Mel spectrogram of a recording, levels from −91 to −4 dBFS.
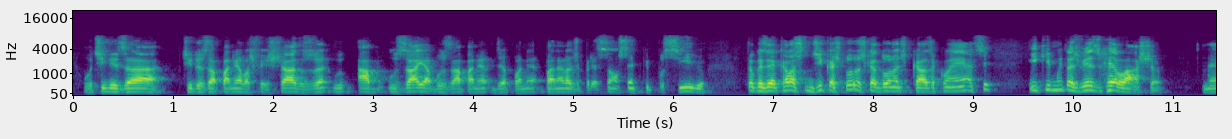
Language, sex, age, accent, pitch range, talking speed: Portuguese, male, 50-69, Brazilian, 130-165 Hz, 175 wpm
